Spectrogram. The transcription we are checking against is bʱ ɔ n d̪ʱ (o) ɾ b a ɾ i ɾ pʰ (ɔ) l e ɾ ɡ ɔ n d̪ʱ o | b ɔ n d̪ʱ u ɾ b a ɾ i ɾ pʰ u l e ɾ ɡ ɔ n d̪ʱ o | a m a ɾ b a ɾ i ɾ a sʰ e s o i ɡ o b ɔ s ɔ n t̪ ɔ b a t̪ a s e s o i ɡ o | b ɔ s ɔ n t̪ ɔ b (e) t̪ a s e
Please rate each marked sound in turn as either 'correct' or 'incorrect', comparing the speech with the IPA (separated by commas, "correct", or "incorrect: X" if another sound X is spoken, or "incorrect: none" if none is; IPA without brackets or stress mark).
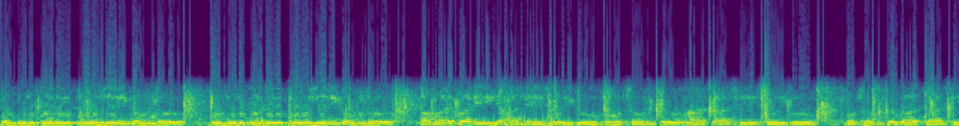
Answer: incorrect: u, incorrect: u, incorrect: a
